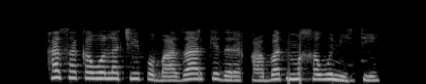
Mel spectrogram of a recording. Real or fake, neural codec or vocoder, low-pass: real; none; 5.4 kHz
